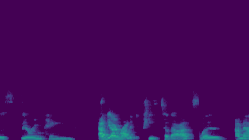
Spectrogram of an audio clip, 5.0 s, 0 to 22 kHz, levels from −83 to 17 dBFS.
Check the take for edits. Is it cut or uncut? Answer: cut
